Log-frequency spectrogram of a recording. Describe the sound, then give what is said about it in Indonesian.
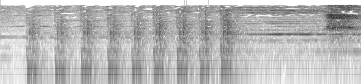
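About nine loud, heavy knocks pound on a bedroom door in a quick, steady rhythm, then stop abruptly, leaving only a faint lingering hum. “Tapi ketukan suara pintu digedor itu tidak berhenti.”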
